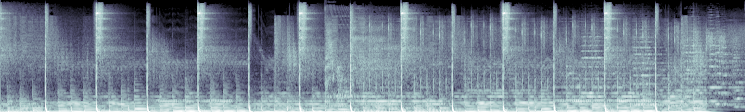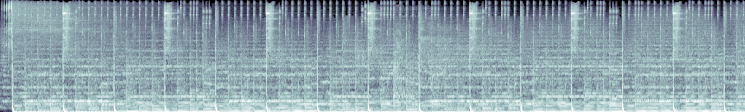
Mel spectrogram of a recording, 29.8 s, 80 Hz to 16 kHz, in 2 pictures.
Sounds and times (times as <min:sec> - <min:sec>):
Music: 0:00.0 - 0:29.8.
